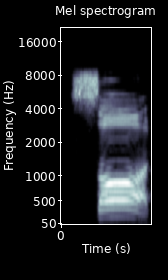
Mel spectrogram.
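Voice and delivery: loud, long SO without a pout; thick unpouted sod. Shown as a demonstration. Teacher corrects the lips, thick so. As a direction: hold "So" heavy, lips relaxed. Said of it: "bibir ini tidak monyong".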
